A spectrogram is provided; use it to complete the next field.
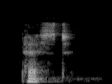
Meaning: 1. A pestilence, i.e. a deadly epidemic, a deadly plague 2. Any destructive insect that attacks crops or livestock; an agricultural pest 3. An annoying person, a nuisance
- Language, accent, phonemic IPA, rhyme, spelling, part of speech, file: English, Southern England, /pɛst/, -ɛst, pest, noun, LL-Q1860 (eng)-pest.wav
